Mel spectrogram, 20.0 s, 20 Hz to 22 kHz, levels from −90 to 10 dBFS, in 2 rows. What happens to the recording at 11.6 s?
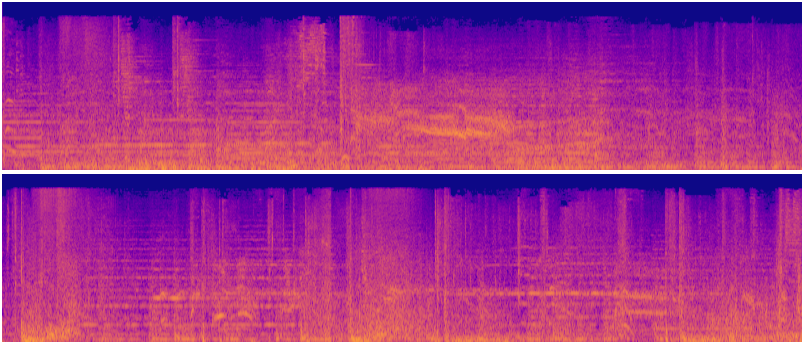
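Nothing goes wrong at 11.6 s; the audio plays through that moment intact, with no dropout, click or other fault.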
